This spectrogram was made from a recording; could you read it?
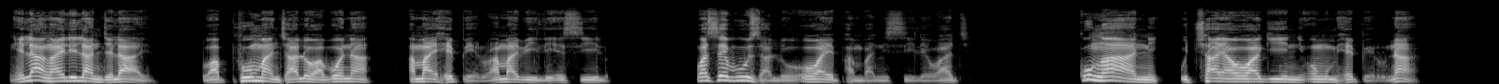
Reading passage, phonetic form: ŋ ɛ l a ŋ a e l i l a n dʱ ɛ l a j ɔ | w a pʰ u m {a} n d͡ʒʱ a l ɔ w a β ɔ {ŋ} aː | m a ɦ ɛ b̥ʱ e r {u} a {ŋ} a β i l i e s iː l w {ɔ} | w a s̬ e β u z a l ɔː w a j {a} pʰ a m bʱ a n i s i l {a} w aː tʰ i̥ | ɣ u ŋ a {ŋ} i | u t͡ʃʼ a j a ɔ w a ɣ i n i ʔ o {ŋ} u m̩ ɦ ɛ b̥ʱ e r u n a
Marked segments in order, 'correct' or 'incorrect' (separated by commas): correct, incorrect, correct, incorrect, correct, incorrect, incorrect, incorrect, correct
